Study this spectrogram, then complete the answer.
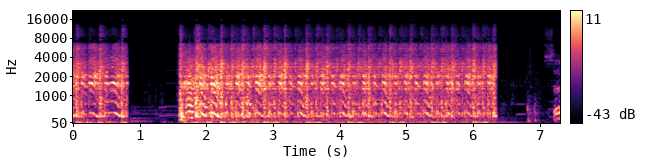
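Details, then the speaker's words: Flood-damaged Porsche 968, first crank after rebuild with the fuel relay pulled to prime oil: steady cranking at about three turns a second, even, no scrapes or clunks; normal cranking, no abnormal noises. "so good I'm not hearing too many scary sounds"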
